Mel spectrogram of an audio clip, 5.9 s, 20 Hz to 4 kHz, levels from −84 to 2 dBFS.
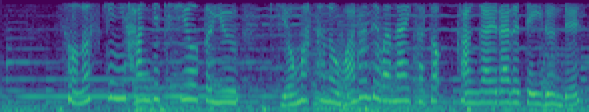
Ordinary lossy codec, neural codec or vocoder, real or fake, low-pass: none; none; real; 3.6 kHz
